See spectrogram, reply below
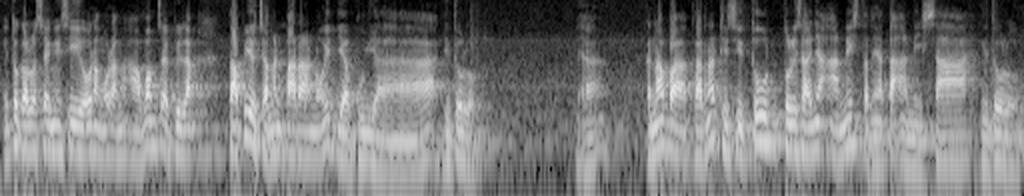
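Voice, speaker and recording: A man's voice: mid-range voice, brisk, a little hiss or hum. A middle-aged man giving a colloquial storytelling sermon as a preacher, acting out both sides of the dialogues he recounts.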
